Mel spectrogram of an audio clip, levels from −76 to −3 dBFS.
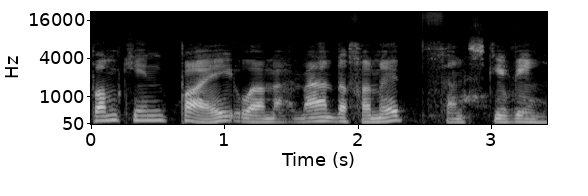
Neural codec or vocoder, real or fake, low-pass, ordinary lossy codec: codec, 44.1 kHz, 3.4 kbps, Pupu-Codec; fake; none; none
